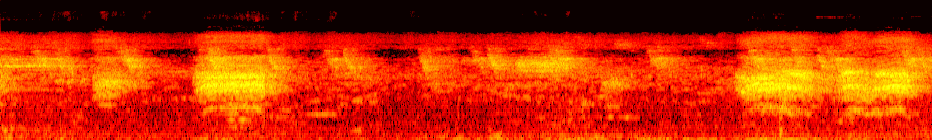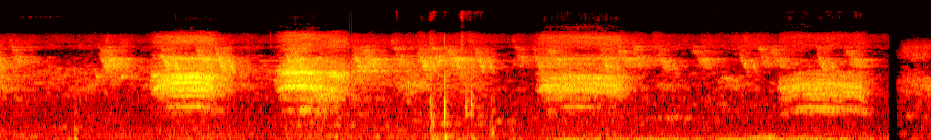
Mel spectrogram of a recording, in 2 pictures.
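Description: A bird calling again and again outdoors, a dozen or more short calls, each under a second.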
